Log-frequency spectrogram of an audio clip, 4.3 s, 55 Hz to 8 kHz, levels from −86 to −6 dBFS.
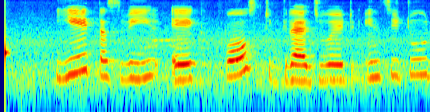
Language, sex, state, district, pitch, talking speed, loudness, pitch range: Hindi, female, Haryana, Rohtak, 260 Hz, 85 wpm, -20 LUFS, 230-285 Hz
